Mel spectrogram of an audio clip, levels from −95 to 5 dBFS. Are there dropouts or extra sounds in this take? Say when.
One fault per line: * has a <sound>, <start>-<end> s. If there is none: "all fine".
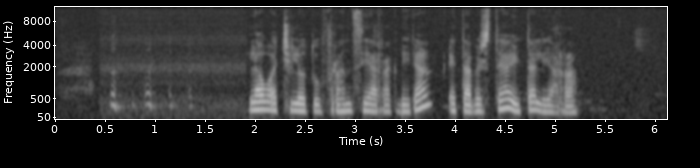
* has a laugh, 0.5-1.4 s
